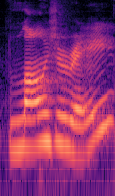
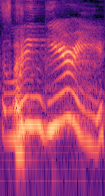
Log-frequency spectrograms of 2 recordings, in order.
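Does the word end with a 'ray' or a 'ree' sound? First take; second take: ray; ree. First: The word ends with a 'ray' sound. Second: The word ends with a 'ree' sound. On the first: "I heard people say lingerie" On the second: "I pronounce this shit lingiri"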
